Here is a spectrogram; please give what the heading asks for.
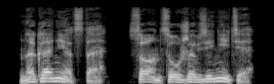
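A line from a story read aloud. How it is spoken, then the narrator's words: Displeased snort. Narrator (Russian): недовольно фыркнул Пингфу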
